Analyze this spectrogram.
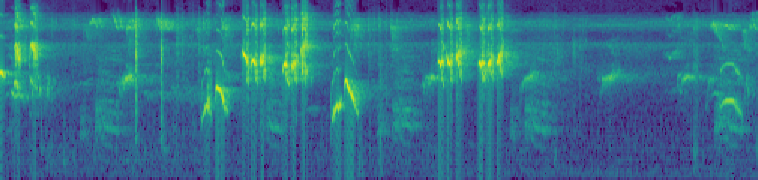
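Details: Caged white-rumped shama singing energetically, its song used to provoke other shamas into singing; loud varied phrases of whistled, slurred notes and harsh chips in bursts, with short pauses between rapid sequences.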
